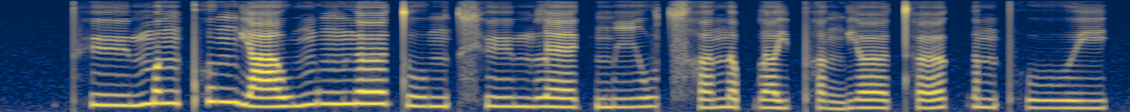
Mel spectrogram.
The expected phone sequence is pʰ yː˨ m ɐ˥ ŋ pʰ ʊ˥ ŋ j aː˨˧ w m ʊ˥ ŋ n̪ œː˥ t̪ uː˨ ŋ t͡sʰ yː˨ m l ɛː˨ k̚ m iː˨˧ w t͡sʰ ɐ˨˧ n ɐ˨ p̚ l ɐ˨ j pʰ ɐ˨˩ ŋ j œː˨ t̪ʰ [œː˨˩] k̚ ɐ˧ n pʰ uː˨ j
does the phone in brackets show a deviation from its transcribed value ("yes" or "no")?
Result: yes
